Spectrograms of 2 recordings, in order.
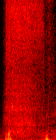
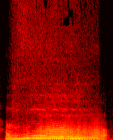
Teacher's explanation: consonants and they are both produced exactly the same way except the F sound is unvoiced and the V sound is voiced they are both produced by contacting your upper teeth to your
